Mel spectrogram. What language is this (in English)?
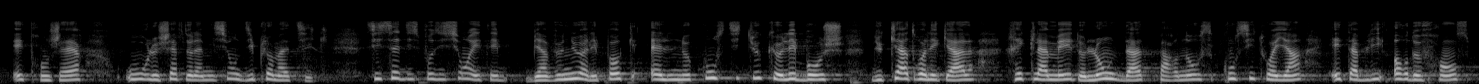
French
